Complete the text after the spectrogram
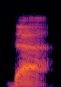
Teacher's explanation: Teorinya itu ujung lidah bertemu gusi atas. Gusi ya, bukan langit-langit. Antara gigi dan gusi. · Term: dal tanpa titik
